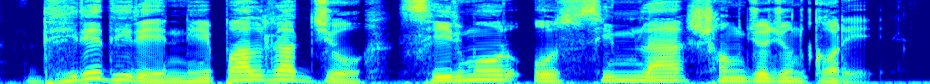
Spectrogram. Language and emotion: Bengali, neutral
